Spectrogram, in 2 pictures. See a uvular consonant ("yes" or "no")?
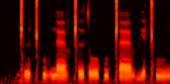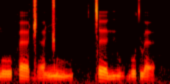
no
